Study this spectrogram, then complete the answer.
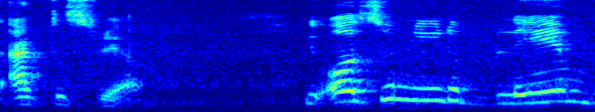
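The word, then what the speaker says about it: actus reus: known as actus rhea we pronounce it as actus rea you also need a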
